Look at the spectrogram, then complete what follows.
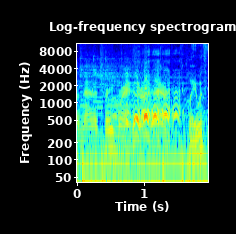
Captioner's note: laughs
